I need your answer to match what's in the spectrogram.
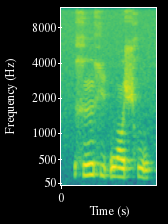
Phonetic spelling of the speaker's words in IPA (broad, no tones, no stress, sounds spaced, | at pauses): x ɘː x i ʔ w ɔ ʃ x u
